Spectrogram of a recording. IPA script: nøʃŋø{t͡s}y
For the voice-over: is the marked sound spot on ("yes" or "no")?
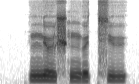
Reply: yes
